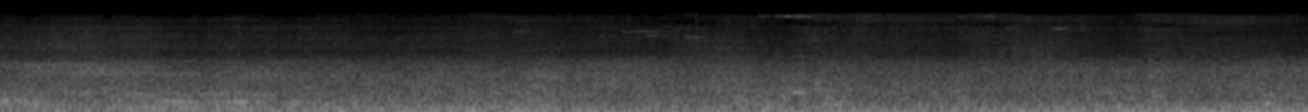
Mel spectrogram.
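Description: Busy street traffic: a queue of cars idling and creeping forward, a steady rumble of engines and tyres.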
